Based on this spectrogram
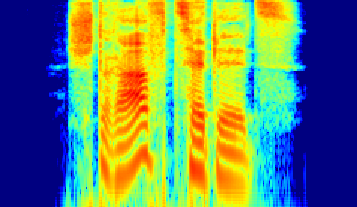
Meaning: genitive singular of Strafzettel
- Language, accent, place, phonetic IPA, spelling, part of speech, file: German, Germany, Berlin, [ˈʃtʁaːfˌt͡sɛtl̩s], Strafzettels, noun, De-Strafzettels.ogg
